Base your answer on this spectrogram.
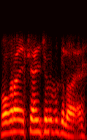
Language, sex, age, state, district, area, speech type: Marathi, male, 60+, Maharashtra, Nanded, rural, conversation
